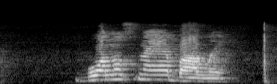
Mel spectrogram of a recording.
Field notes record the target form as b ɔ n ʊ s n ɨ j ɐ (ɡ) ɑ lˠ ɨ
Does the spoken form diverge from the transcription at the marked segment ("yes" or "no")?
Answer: yes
